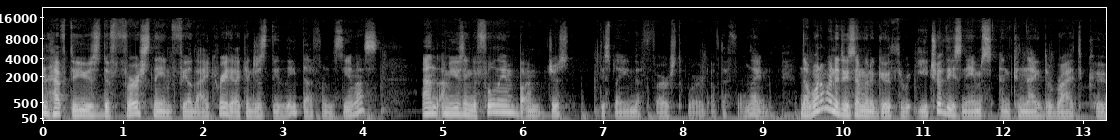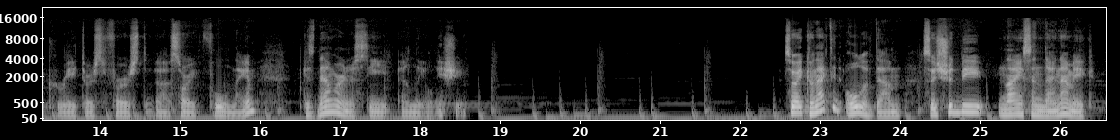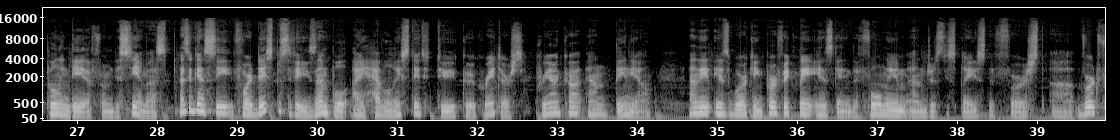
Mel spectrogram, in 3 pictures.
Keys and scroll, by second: 19.1 Delete, 20.7 Delete.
